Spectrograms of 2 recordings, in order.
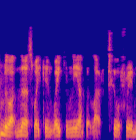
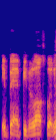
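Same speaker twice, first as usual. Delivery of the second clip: chuckling through a wry thought; laughing; 4 dB louder than usual. Retold or imitated. Recalling his thought on the ward, said through laughter. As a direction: laugh while you say it.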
